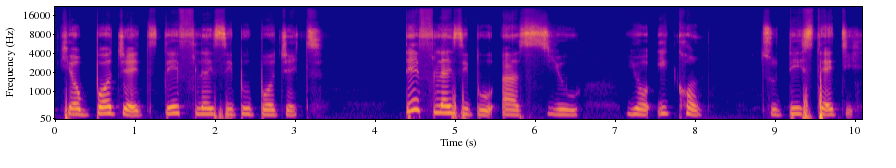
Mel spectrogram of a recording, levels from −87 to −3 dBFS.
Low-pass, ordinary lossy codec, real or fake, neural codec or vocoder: none; none; fake; autoencoder, 48 kHz, 128 numbers a frame, DAC-VAE, trained on Japanese speech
